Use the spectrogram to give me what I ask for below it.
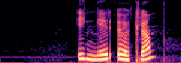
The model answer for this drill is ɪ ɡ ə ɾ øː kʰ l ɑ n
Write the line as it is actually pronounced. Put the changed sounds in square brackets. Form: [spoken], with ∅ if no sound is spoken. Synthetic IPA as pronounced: ɪ [ŋ] ə ɾ øː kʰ l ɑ n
